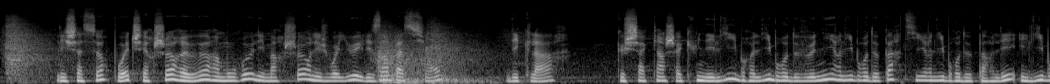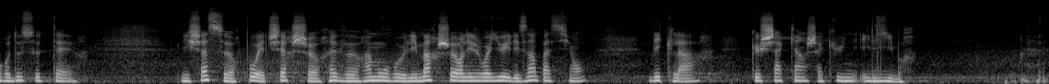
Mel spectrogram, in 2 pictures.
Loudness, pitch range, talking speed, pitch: -22 LUFS, 160-185 Hz, 150 wpm, 170 Hz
